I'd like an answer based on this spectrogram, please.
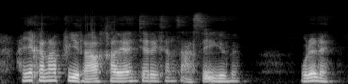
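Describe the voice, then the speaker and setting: A man is speaking. His intonation is fairly even. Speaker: YouTuber. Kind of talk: casual Q&A vlog.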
